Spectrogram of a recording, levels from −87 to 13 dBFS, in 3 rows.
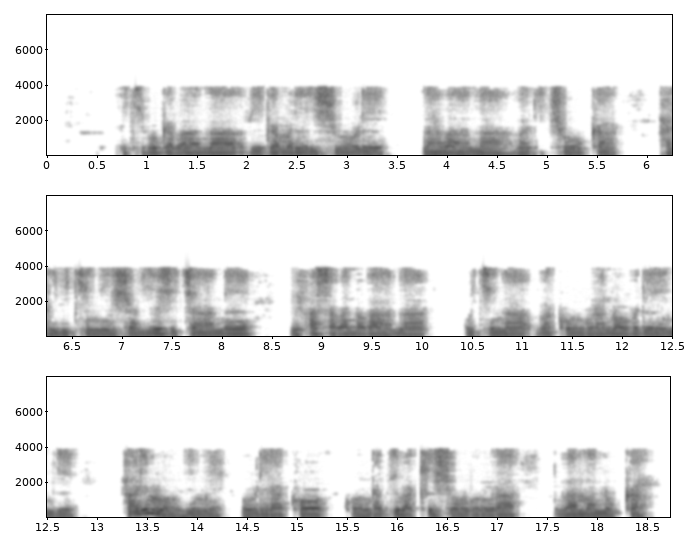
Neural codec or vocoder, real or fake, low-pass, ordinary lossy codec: none; real; 7.2 kHz; AAC, 16 kbps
